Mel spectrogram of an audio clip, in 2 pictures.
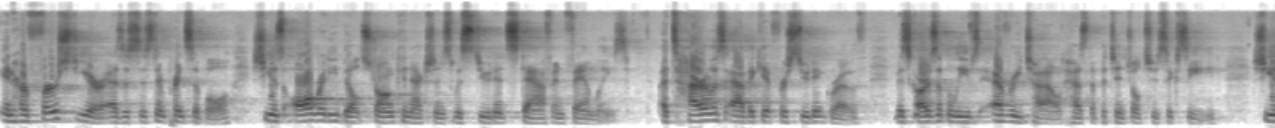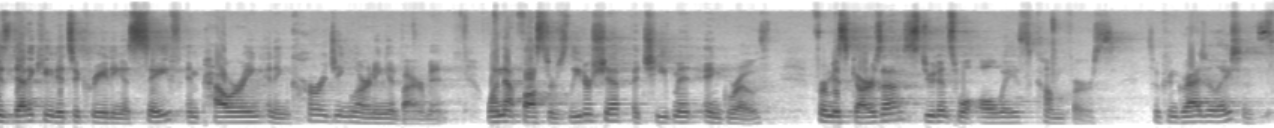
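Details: Adult speaker; Normal speech.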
